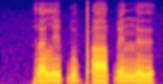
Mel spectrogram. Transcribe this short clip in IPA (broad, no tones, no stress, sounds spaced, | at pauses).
ɾ ɐ l i ɓ u pʼ a ɓ e n ɾ ɨ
